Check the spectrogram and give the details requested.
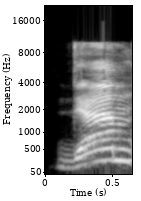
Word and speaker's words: Damn: Damn this life. Damn this life. انش خونده نمیشه دوستان.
